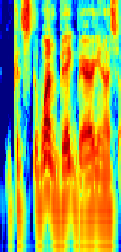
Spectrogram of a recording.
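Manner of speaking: usual speaking voice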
